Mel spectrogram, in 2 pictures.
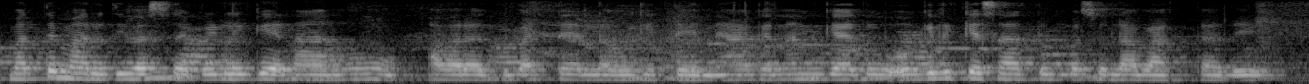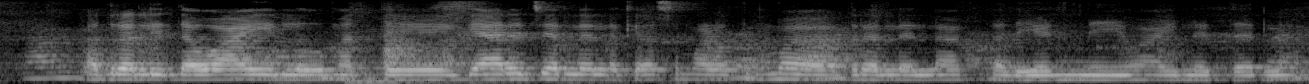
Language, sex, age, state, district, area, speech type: Kannada, female, 45-60, Karnataka, Udupi, rural, spontaneous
